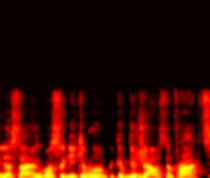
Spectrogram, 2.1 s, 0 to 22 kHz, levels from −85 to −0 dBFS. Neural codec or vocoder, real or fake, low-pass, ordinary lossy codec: codec, 44.1 kHz, 7.8 kbps, DAC; fake; 10.8 kHz; MP3, 96 kbps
